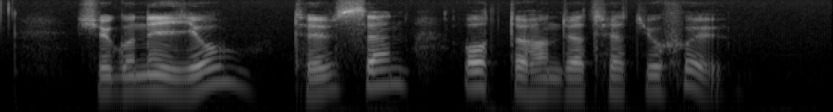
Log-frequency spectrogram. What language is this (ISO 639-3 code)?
swe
